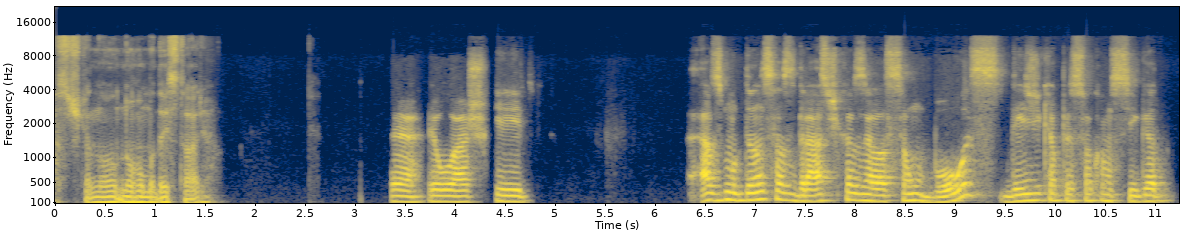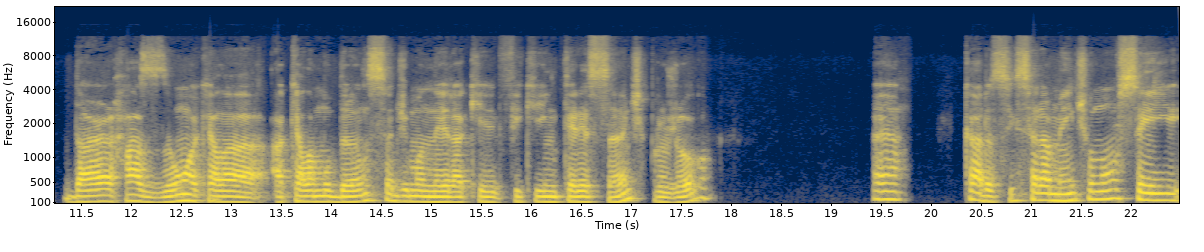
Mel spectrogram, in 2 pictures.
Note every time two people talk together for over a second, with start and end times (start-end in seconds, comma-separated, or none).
none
